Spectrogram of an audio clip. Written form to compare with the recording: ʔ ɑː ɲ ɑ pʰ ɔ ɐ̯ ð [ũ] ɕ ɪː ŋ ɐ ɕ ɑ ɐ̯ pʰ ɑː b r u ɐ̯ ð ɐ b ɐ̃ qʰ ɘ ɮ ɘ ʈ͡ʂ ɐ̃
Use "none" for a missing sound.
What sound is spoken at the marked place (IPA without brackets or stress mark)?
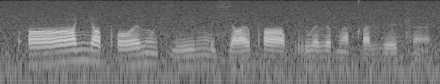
ũ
